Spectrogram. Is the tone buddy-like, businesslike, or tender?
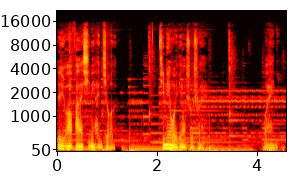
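tender. It sounds soft, open and tender.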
